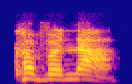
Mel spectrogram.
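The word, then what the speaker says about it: kavanah: In Hebrew there's a word uh kavana or pronounced actually that's that's what the Hebrewish uh, accent to it, but it's kavana.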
